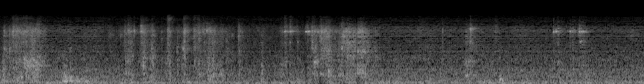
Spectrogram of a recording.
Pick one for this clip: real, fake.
fake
